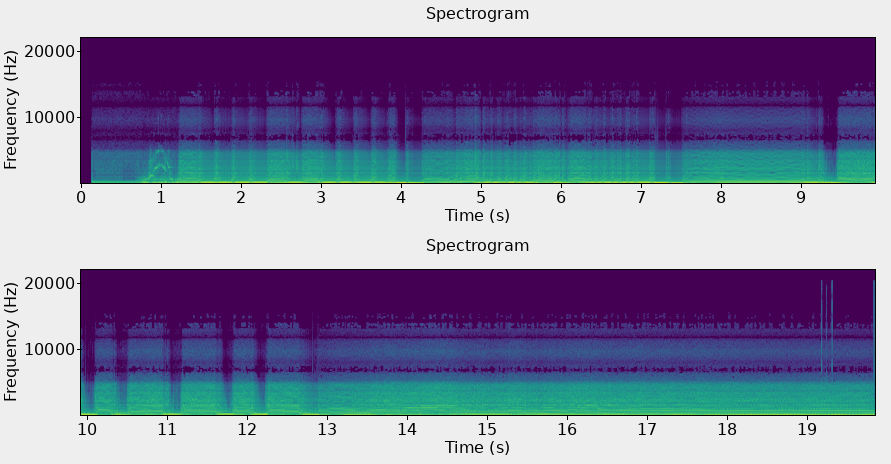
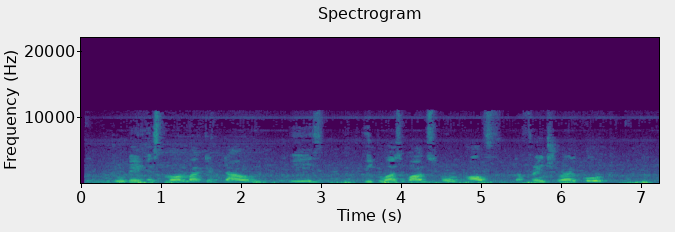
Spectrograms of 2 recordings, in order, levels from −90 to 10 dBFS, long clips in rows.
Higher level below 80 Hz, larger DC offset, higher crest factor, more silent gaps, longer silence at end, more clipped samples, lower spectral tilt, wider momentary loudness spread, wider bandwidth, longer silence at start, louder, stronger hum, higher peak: first, -34 dBFS vs -40 dBFS; neither; second, 12 dB vs 18 dB; neither; about the same, 0 s vs 0.1 s; neither; about the same, -8.5 dB/octave vs -7.5 dB/octave; second, 7 LU vs 14 LU; second, 6 kHz vs 11.5 kHz; about the same, 0.15 s vs 0.05 s; first, -13 LUFS vs -24 LUFS; neither; about the same, -2 dBFS vs -4 dBFS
